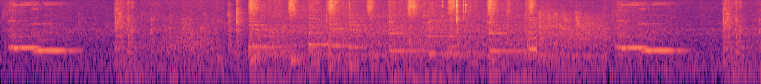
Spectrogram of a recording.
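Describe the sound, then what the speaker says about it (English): A steady low rumble fills an elevator ride in The Stanley Parable, continuous throughout with faint mechanical clunks and scattered tonal blips over it, no talking. "So this elevator does nothing. It's just a rumbly adventure, apparently."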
